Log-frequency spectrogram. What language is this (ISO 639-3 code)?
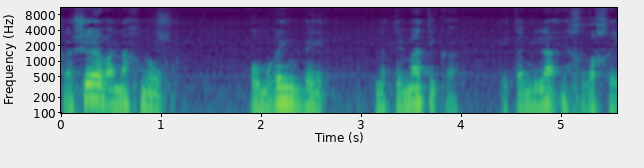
heb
